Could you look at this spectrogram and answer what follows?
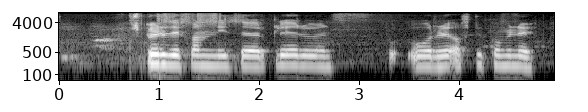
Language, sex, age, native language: Icelandic, male, 12, Icelandic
